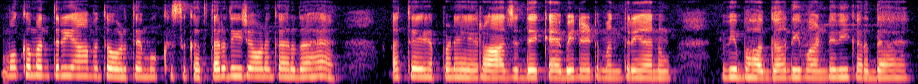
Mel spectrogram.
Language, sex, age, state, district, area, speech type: Punjabi, female, 18-30, Punjab, Firozpur, urban, spontaneous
